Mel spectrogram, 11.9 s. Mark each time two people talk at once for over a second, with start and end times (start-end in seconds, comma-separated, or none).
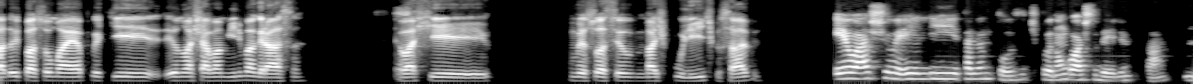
none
